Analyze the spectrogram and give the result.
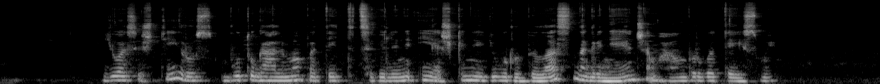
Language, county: Lithuanian, Tauragė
